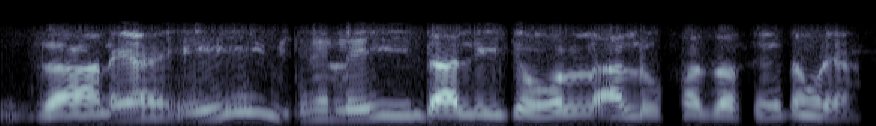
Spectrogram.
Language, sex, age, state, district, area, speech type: Bodo, male, 45-60, Assam, Udalguri, urban, conversation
